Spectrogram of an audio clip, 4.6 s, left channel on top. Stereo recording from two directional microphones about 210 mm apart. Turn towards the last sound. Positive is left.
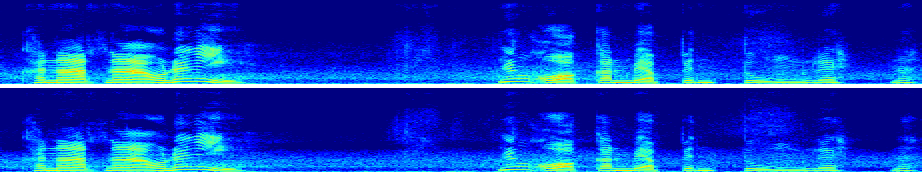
turn(degrees=0)  # may be behind; listen again after turning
